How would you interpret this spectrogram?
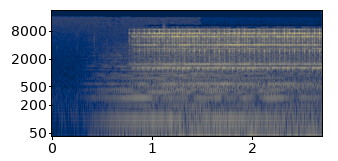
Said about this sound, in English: The phone rings.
